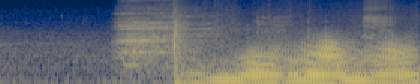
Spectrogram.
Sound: sighs

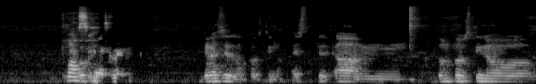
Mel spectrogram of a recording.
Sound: speaking in foreign language

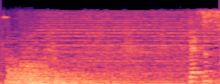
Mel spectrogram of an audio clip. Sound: explosion

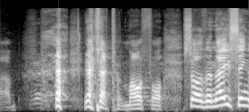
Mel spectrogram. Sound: laughs

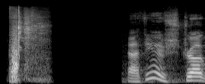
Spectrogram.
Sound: whooshing

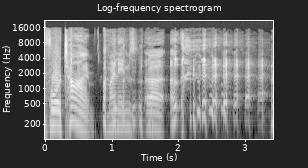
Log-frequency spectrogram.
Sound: laughter

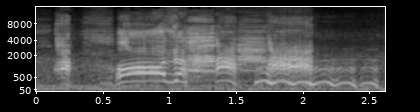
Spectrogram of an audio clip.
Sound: raucous Scottish laughter; raucous Scottish laughter continues; Tiny pyro laugh

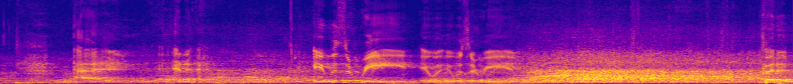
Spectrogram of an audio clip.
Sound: laughter

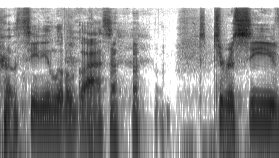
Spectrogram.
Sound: laughs; chuckles

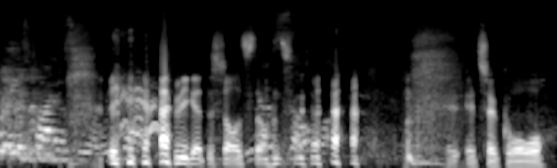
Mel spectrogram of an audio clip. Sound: everyone laughs; laughing

